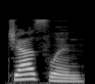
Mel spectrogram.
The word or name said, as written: jaslynn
